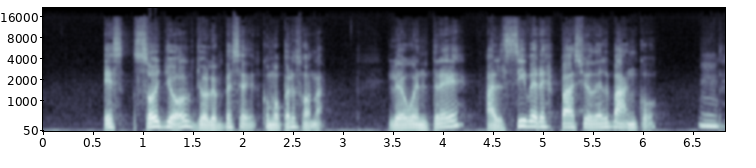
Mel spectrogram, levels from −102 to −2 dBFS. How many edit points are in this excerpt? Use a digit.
0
